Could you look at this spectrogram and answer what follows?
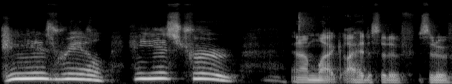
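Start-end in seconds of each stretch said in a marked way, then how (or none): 0.0-2.4 put-on shrill, very slow, very high, drawn-out child's shriek. Retelling how the little girl next door reacted: imitating a girl screaming. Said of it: "the little girl start screaming".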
